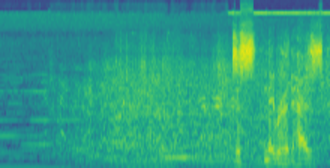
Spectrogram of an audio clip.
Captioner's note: crowd noises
